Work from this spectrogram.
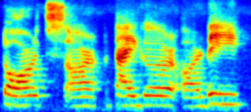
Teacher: there is a replacement of RP alveolar ta da by the retroflex ta da. So retroflex ta and da are not there in English.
